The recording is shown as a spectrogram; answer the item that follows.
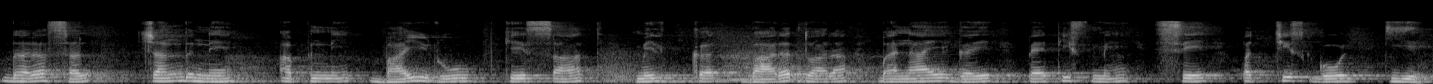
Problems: constant background noise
